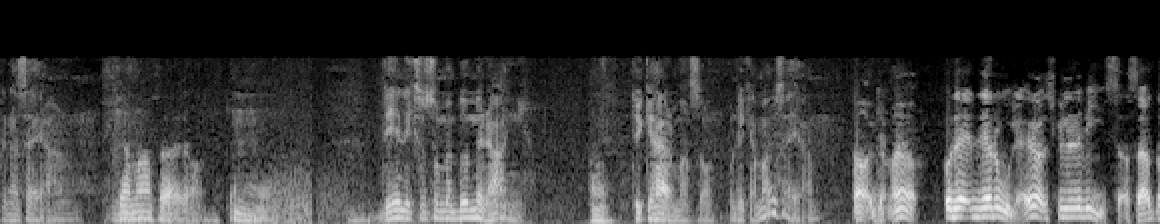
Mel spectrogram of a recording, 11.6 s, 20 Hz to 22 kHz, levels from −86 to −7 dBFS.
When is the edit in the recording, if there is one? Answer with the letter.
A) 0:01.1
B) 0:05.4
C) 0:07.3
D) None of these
D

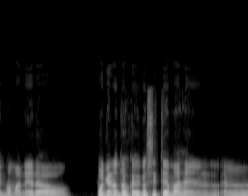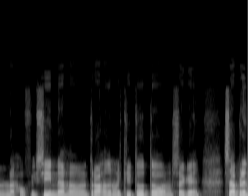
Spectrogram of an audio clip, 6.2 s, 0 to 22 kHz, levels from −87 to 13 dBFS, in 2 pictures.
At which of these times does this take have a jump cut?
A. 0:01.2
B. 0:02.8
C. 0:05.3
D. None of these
A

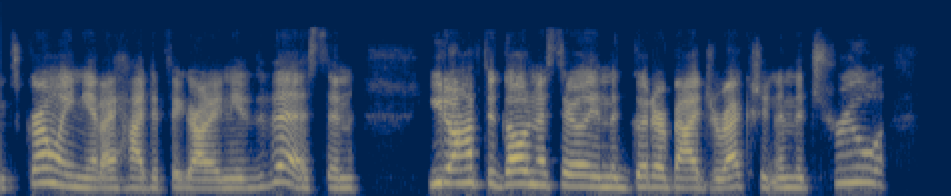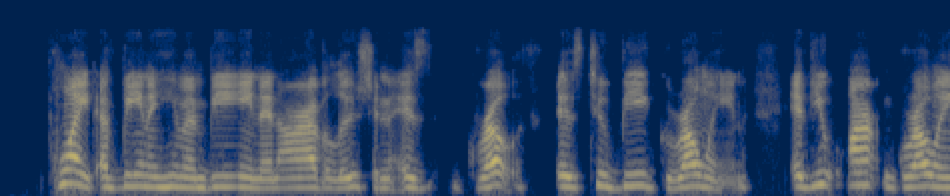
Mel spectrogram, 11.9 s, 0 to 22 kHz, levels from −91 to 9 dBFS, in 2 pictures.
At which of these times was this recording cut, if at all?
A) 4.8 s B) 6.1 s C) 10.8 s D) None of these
A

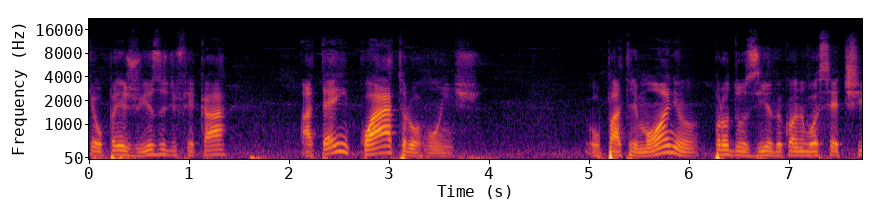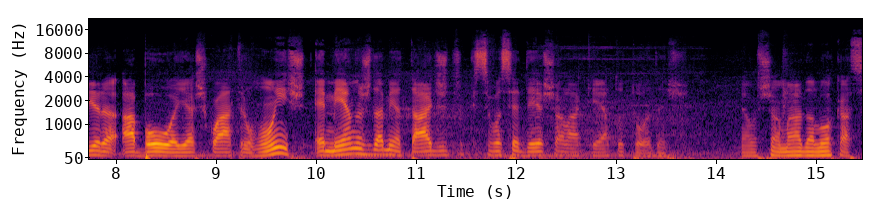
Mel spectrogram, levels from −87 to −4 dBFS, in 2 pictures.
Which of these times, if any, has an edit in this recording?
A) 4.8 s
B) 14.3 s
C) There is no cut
B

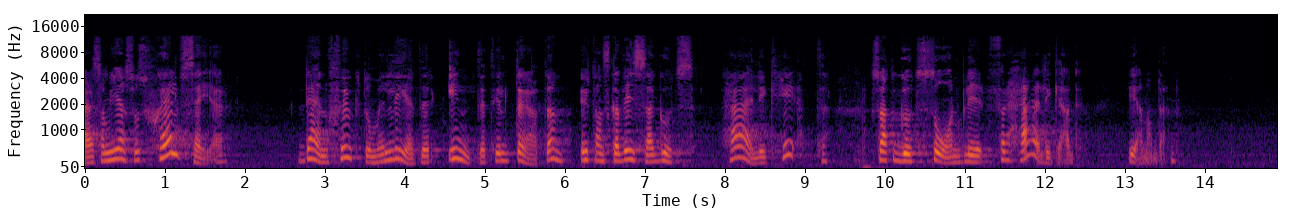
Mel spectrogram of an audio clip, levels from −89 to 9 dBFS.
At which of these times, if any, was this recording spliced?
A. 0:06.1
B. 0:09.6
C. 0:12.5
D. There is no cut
A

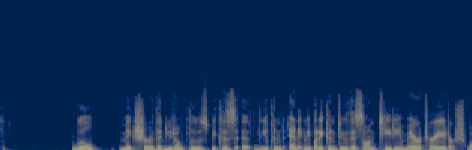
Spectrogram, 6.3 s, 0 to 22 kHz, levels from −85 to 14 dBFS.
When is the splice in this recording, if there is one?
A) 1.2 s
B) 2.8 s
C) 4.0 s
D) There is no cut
C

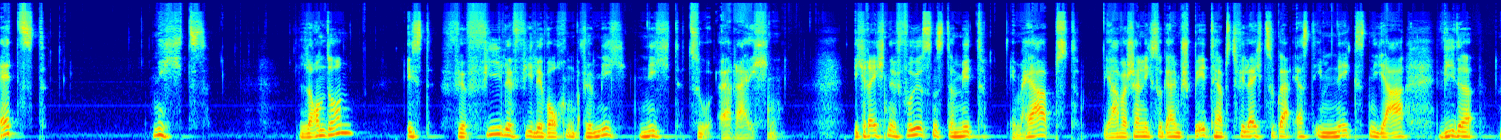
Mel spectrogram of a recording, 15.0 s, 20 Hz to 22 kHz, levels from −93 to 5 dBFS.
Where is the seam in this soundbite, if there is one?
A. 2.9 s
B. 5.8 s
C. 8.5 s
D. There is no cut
B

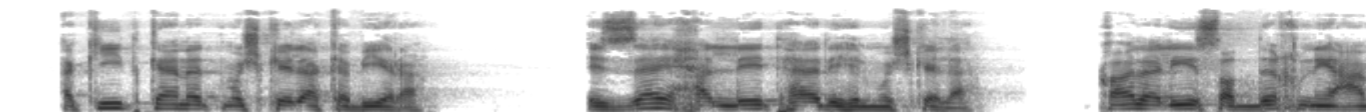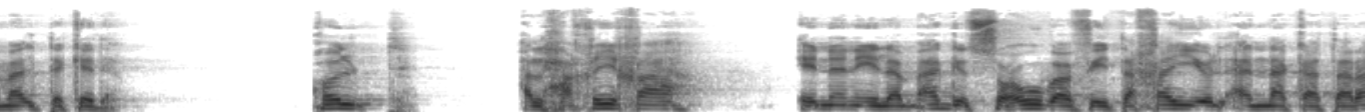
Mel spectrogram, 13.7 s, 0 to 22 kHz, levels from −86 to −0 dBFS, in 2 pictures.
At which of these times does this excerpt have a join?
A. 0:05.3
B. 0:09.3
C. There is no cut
A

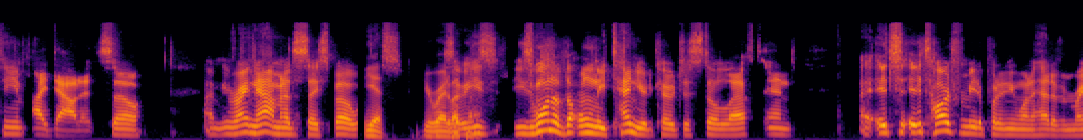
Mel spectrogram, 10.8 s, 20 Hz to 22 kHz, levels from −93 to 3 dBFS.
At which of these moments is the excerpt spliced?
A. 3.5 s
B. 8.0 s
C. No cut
A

